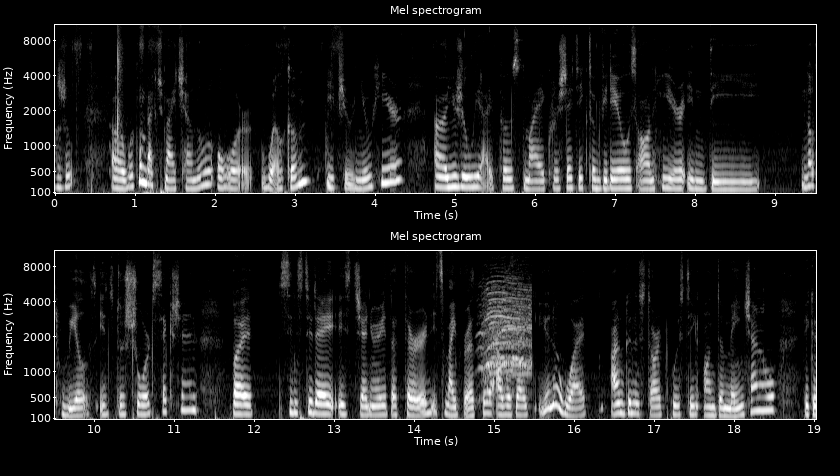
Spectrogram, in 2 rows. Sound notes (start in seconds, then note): 14.8 cheers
